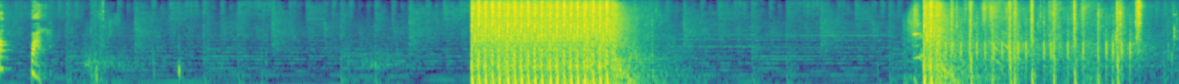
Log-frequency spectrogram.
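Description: Two loud bursts of rapid automatic gunfire from a hill above, the first a sustained rattle and the second more broken, over quieter game sounds and a speaking voice, in a multiplayer shooter game.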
